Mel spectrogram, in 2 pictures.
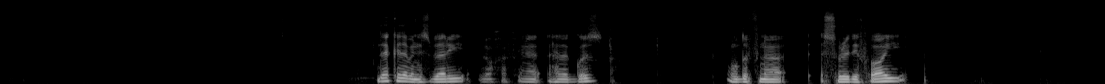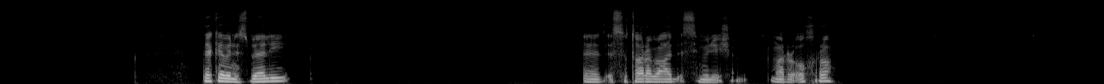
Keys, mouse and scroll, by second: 2.7 click, 3.8-4.2 middle drag, 5.2 g, 6.5 h, 7.0 click, 7.9 drag, 8.4-9.8 drag, 10.4 middle drag, 10.8 scroll up 1, 11.1 ctrl+a, 12.4 alt+middle drag, 12.8 scroll up 2, 13.1-13.5 alt+middle drag, 13.7-14.4 scroll down 2, 14.4-15.5 right drag, 15.9 scroll down 1, 16.2-17.0 alt+middle drag, 18.5 drag, 20.3 click, 21.2 click.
